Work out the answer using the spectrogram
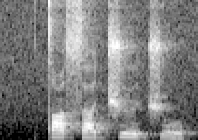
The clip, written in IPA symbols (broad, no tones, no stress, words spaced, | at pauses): tˤosat͡ʃøt͡ʃo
